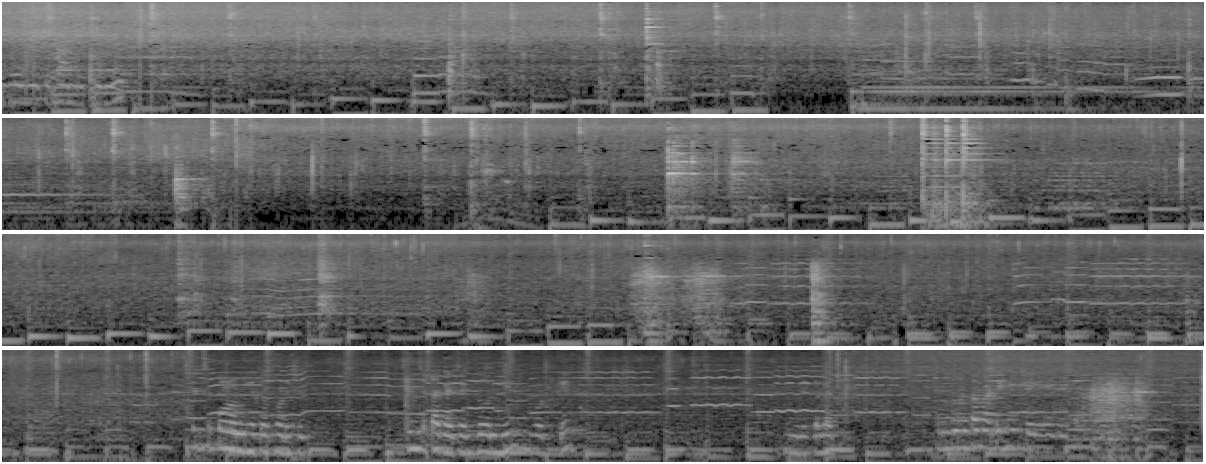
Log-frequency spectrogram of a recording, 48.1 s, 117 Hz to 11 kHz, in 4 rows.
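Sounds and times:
onions sizzling in hot oil: 0.0s - 48.0s
spatula scraping pan: 25.8s - 29.0s, 30.3s - 31.5s, 46.6s - 47.8s.

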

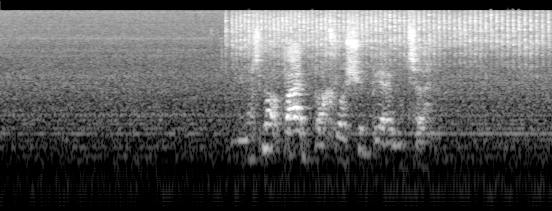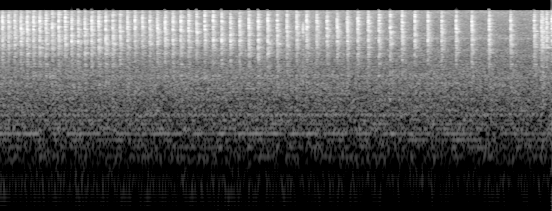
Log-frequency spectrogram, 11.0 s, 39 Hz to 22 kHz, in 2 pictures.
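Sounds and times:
bicycle freewheel ticking: 2.2s - 11.0s.

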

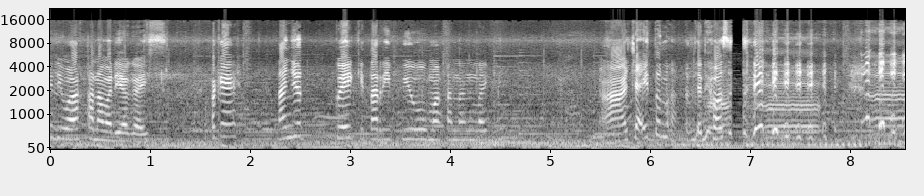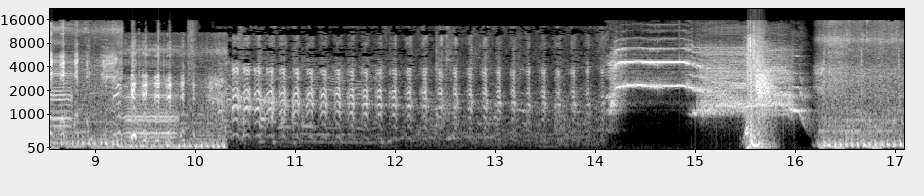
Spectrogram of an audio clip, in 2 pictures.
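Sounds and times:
laughter and voices: 6.5s - 14.2s
woman cackling laugh: 6.9s - 14.2s.

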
